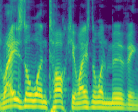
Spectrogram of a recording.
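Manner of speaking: mock frantic, agitated, freaked-out outburst. Retelling a show scene where a character freaks out: imitating a freaked-out demand. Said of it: "he kinda just freaks out and demands".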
